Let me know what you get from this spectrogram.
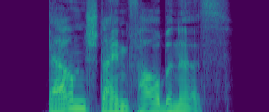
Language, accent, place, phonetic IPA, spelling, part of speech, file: German, Germany, Berlin, [ˈbɛʁnʃtaɪ̯nˌfaʁbənəs], bernsteinfarbenes, adjective, De-bernsteinfarbenes.ogg
- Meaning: strong/mixed nominative/accusative neuter singular of bernsteinfarben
